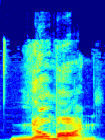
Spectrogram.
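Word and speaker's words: gnomon: to pronounce things uh GN Mo n no man Apparently that is the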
